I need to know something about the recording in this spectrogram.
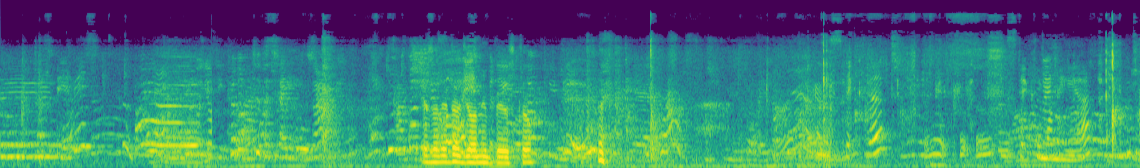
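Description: Small children babble and chatter.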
